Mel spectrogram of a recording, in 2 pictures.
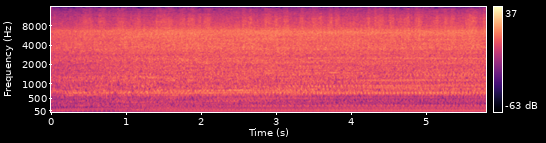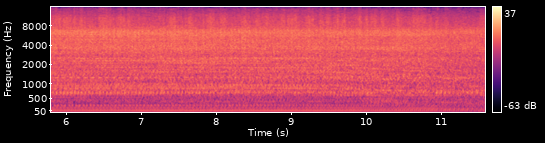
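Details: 1991 Cadillac Brougham after exhaust replacement from catalytic converter back with new resonator and Walker Quiet-Flow SS stainless muffler, fixing a drone at about 59 mph; off idle the V8 gives a deep, even rumble with no pulsing beats, smooth and healthy.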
